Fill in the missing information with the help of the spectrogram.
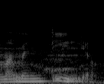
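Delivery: ordinary talk, nothing marked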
